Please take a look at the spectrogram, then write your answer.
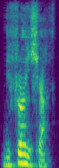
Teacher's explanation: Entonces, estos dos sonidos son exactamente iguales. Cuando tenemos la E con la U, suena hoy. En palabras como esta, die Freundschaft. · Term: diptongo EU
